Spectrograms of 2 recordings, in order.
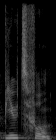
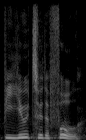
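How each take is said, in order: First: The word carries its ordinary stress pattern. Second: The word carries a shifted, unusual stress pattern. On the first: "heisst auf Englisch ja beautiful" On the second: "wenn man es jetzt so ein bisschen anders könnte betonen"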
